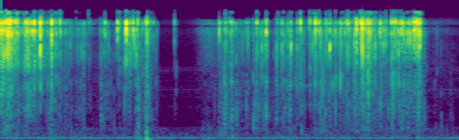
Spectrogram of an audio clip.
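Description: A hand-held Shopkins six-pack of pocket tissues in clear plastic film wrap is crinkled and pressed with fingertips and painted nails. Dense, bright crackling and crinkling fills the clip, with a brief quieter lull around the two-second mark. A faint, steady low hum sits underneath throughout.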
